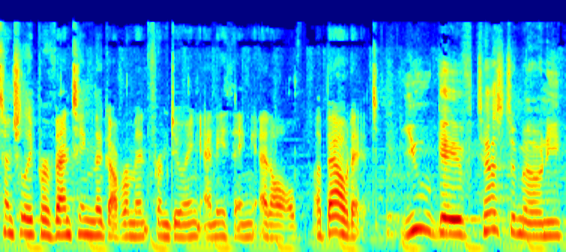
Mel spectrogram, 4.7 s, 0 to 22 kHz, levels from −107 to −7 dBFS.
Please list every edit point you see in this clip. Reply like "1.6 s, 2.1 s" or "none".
3.2 s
